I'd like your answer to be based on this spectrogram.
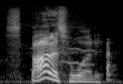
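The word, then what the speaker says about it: Spottiswoode: Oh, I'm going to get it wrong. Roger Spotswoodle? – Spottiswood. – Spotswood? All right. – Roger Spottiswood.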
